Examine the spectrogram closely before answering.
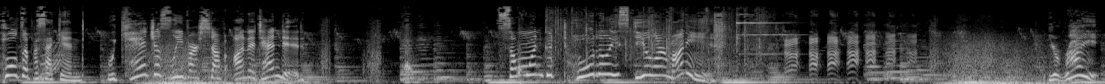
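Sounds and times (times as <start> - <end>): background music: 0.0 - 11.0
man snickering: 7.8 - 9.4.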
